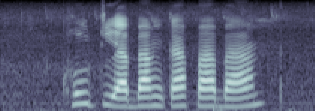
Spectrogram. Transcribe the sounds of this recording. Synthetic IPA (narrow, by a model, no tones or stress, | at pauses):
kʰoutʼiabaŋ̩kʼafaba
